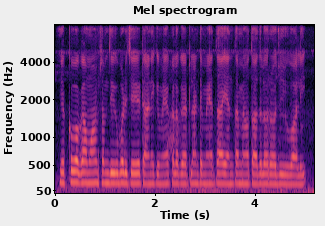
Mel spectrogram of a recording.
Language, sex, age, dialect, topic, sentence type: Telugu, male, 31-35, Southern, agriculture, question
